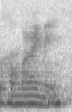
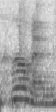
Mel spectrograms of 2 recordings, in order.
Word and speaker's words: Hermione: you could do what JK Rowling did for Hermione her pony that was the entire reason why that scene was there is because too many people were mispronouncing co-writing I was calling her Herman for the longest time no I was worse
